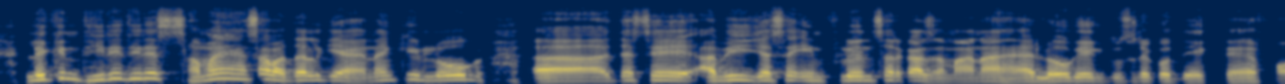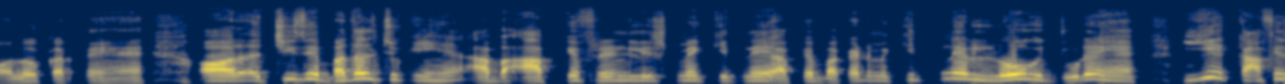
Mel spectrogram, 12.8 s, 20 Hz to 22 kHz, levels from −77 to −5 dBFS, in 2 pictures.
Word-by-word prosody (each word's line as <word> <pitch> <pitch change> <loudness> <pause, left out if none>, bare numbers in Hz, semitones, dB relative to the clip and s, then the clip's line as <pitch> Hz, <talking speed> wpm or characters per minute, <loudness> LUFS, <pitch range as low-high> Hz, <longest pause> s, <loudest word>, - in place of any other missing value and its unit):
लेकिन 205 +5 -1
धीरे-धीरे 220 +7 -4
समय 220 -1 -1
ऐसा 200 0 +2
बदल 165 0 0
गया 160 -5 -3
है 115 - -4
ना 160 +5 -7
कि 185 +2 -10
लोग 165 0 -2 0.2
अ, 130 +1 +2
जैसे 160 -1 -1
अभी 165 +4 -1
जैसे 155 +1 -2
इंफ्लुएंसर 155 +2 -5
का 155 - +1
ज़माना 115 +3 -3
है। 120 +1 -2
लोग 135 +2 -1
एक-दूसरे 130 0 -7
को 130 - -4
देखते 120 0 -9
हैं, 120 - -3
फ़ॉलो 125 +1 -4
करते 130 - -5
हैं 115 +1 -8 0.4
और 155 0 +8
चीज़ें 205 0 +1
बदल 220 +10 +7
चुकी 165 -4 -9
हैं। 155 +3 -8
अब 130 -5 +1
आपके 135 +5 +4
फ्रेंड 155 0 -6
लिस्ट 155 +1 -7
में 165 -1 -2
कितने, 150 0 -2
आपके 120 +5 +1
बकेट 150 +4 -2
में 155 - -10
कितने 215 +5 0
लोग 185 +2 +8
जुड़े 200 -1 +2
हैं, 150 -4 -3 0.3
ये 260 +8 0
काफ़ी 215 - +2
155 Hz, 215 wpm, -22 LUFS, 135-180 Hz, 0.4 s, और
